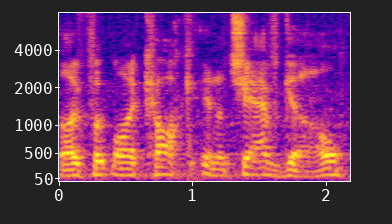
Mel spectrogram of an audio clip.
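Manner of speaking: usual speaking voice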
